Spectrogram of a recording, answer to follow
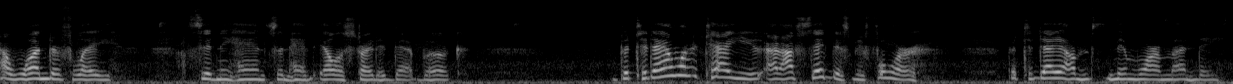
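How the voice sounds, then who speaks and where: A woman's fairly high voice in a Southern US accent, at a fairly slow pace with long, frequent pauses and ordinary pitch variation. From US South. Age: 70s. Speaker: children's author. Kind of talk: casual vlog monologue. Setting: outdoors in garden. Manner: halting, many restarts.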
